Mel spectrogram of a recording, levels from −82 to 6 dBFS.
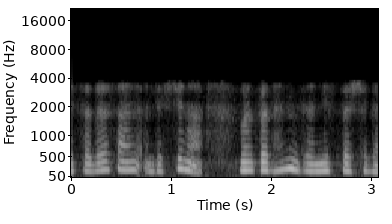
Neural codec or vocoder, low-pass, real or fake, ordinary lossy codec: codec, 24 kHz, 0.5 kbps, DualCodec; 3.6 kHz; fake; none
